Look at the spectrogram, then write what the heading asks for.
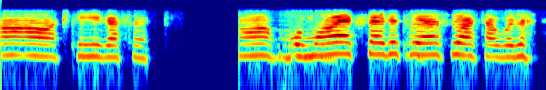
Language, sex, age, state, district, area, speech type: Assamese, female, 30-45, Assam, Charaideo, urban, conversation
